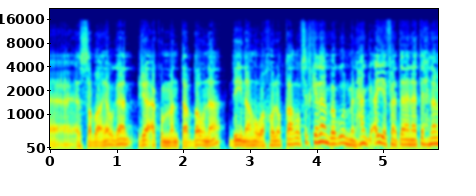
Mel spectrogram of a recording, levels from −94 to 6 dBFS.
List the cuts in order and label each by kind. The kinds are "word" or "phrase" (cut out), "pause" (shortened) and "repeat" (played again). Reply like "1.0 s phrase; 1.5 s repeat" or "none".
1.3 s word; 2.6 s pause; 3.8 s phrase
